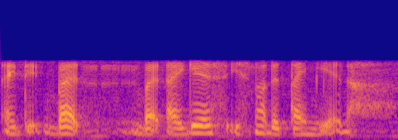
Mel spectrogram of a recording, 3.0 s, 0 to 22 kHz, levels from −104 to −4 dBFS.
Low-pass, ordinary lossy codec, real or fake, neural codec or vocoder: 3.6 kHz; none; real; none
